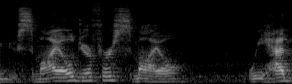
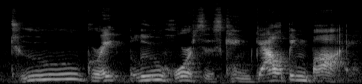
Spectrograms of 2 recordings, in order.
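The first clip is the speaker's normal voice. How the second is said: ordinary delivery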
